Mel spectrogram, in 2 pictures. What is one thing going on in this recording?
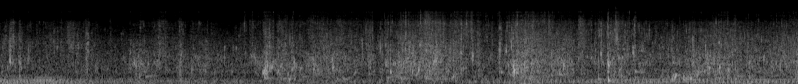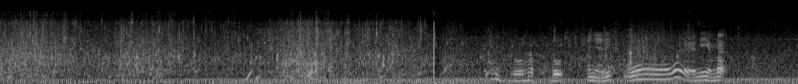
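Muddy floodwater rushes past steadily.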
